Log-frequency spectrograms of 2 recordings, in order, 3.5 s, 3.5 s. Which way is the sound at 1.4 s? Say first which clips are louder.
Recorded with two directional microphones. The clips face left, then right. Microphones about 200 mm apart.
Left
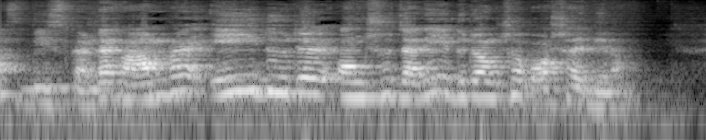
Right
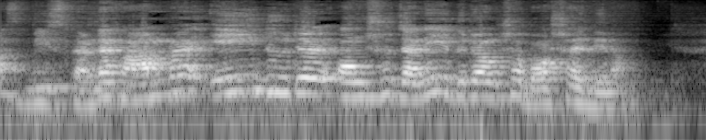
Right 1 dB; 15° right (ahead or behind).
